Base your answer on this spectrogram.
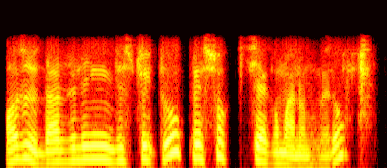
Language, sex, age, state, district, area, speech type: Nepali, male, 18-30, West Bengal, Darjeeling, rural, conversation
